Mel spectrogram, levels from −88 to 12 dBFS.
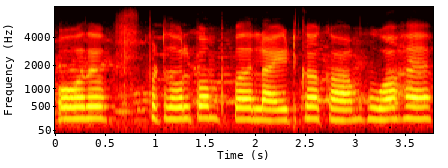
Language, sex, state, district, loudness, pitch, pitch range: Hindi, female, Punjab, Fazilka, -14 LUFS, 240 Hz, 225-245 Hz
